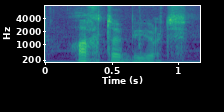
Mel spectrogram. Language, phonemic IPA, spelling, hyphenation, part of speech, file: Dutch, /ˈɑx.tərˌbyːrt/, achterbuurt, ach‧ter‧buurt, noun, Nl-achterbuurt.ogg
- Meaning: an impoverished neighbourhood, a shady or shabby neighbourhood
